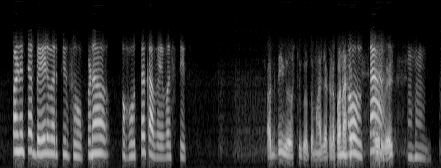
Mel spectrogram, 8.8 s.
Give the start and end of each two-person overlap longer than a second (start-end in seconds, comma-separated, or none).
none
